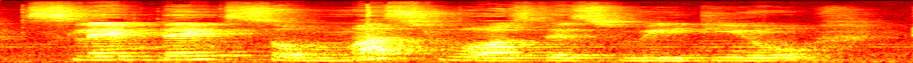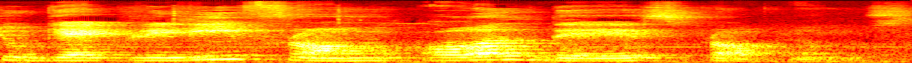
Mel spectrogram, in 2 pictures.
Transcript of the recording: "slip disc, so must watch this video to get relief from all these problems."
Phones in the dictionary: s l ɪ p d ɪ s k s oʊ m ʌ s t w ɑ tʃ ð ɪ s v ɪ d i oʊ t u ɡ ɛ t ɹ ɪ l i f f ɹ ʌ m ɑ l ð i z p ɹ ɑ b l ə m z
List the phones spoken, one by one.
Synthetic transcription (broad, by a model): s l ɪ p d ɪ k s oʊ m ʌ s t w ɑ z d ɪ s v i d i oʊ t u ɡ ɛ t ɹ ɪ l i f f ɹ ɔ m ɑ l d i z p ɹ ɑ b l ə m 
